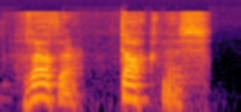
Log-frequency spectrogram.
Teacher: for him those A's would have been short so it would be rather darkness they wouldn't be prolonged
